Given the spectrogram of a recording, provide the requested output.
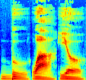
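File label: "buwayo", concatenated syllables; Affixing experiment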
